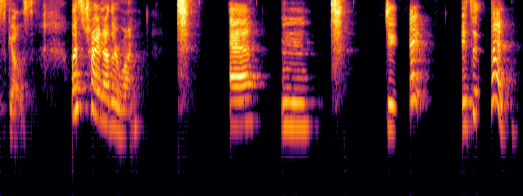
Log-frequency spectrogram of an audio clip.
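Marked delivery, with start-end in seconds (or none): 2.2-4.3 T, E, N, T said as separate sounds with pauses; sounding out a word for students to blend; segmented sounds. Shown as a demonstration. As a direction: break the word into single sounds. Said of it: "how I segmented the sounds apart".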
